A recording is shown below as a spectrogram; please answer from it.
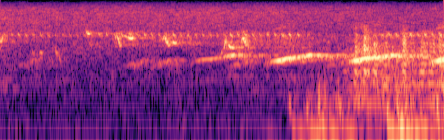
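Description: Bird chirps in a cartoon soundtrack: a quick series of short rising calls, about three or four a second. About one and a half seconds in, a loud low rhythmic pulsing joins them.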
